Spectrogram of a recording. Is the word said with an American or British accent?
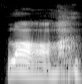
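American. The vowel is open and unrounded, like 'ah'. "she pronounced it la"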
